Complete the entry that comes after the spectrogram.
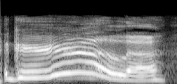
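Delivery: high, long drawn-out imitation; mock "girl". Co-host copying host's impression, high and drawn out. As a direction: copy the exaggerated, stretched "girl". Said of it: "do it with your girl caller".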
